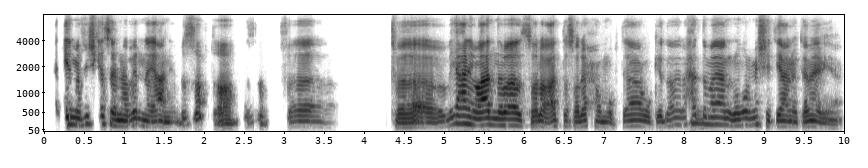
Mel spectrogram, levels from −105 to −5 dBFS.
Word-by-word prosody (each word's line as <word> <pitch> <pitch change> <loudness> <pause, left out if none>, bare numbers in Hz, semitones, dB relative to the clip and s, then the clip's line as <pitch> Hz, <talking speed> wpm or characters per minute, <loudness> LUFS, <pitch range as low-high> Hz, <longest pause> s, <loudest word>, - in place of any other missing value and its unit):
أكيد 185 - +2
ما 170 - +1
فيش 195 +2 -2
كسَل 195 -7 +1
ما 140 - +3
بينَّا 150 -2 -1
يعني. 130 -2 +1
بالضبط، 185 - -8
آه، - - 0
بالضبط، 195 0 -16
ف - - -19 1.3
فيعني 130 - +1
وقعدنا 170 0 +8
بقى 160 -1 +5
صلا 140 -1 -1
قعدت 150 0 -1
أصالِحهُم 130 -1 -4
وبتاع 145 +4 -5
وكده، 140 +6 -7
لحد 200 +3 -7
ما 185 -1 -3
يعني 180 -1 +1
الأمور 160 +3 -1
مِشيِت 170 -7 -6
يعني 135 -2 0
وتمام 125 0 -2
يعني. 100 -3 -8
150 Hz, 160 wpm, -23 LUFS, 130-175 Hz, 1.3 s, وقعدنا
